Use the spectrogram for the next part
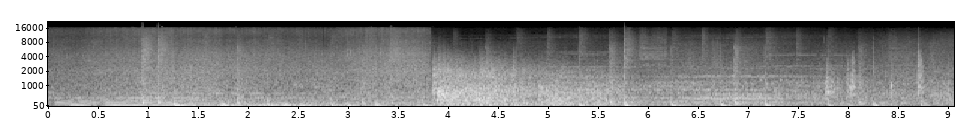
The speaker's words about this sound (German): Das Unwetter wurde im Laufe des Tages immer schlimmer. Am Abend drehte sich der Windmesser auf der Spitze der Brücke rasend schnell und das Schiff stieß seinen Bug mit aller Kraft in die Wellen, um danach wieder nach oben gedrückt zu werden.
